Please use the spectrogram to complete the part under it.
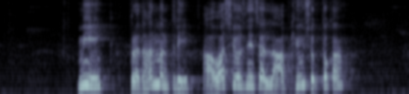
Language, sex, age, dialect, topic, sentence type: Marathi, male, 25-30, Standard Marathi, banking, question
